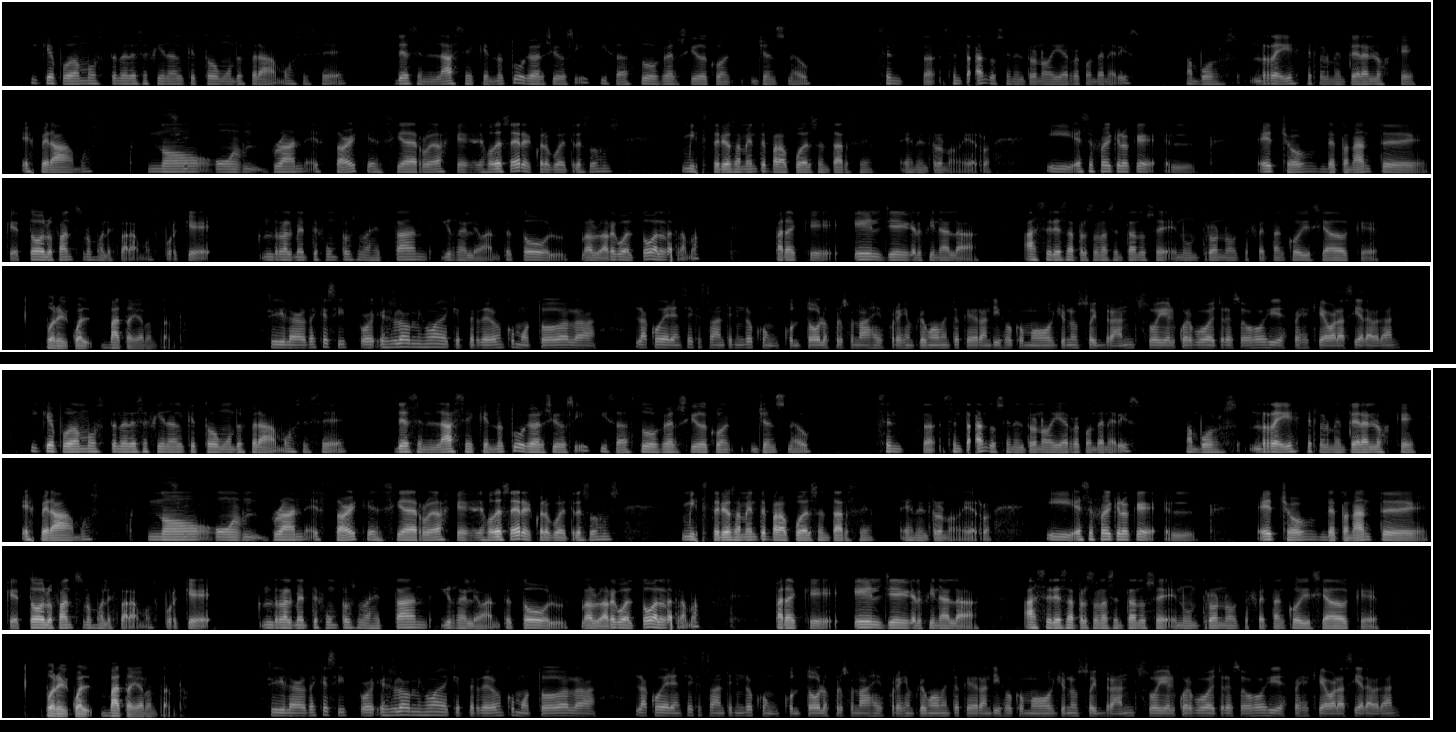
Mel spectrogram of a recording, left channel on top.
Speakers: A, on the right; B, in the centre.
A: y que podamos tener ese final que todo el mundo esperábamos, ese desenlace que no tuvo que haber sido así, quizás tuvo que haber sido con Jon Snow senta- sentándose en el trono de hierro con Daenerys, ambos reyes que realmente eran los que esperábamos, no
B: Sí,
A: un Bran Stark en silla de ruedas que dejó de ser el cuerpo de tres ojos misteriosamente para poder sentarse en el trono de hierro. Y ese fue creo que el hecho detonante de que todos los fans nos molestáramos, porque realmente fue un personaje tan irrelevante todo lo- a lo largo de toda la trama, para que él llegue al final a, a ser esa persona sentándose en un trono que fue tan codiciado que por el cual batallaron tanto.
B: sí, la verdad es que sí, po- es lo mismo de que perdieron como toda la, la coherencia que estaban teniendo con, con todos los personajes. Por ejemplo, en un momento que Bran dijo como yo no soy Bran, soy el cuervo de tres ojos y después es que ahora sí era Bran.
